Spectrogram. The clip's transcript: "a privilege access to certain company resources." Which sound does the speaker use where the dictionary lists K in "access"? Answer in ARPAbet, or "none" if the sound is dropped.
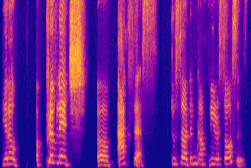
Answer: K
